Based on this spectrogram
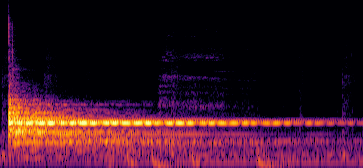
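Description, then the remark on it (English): A golf ball strikes the metal border fence at Eagle Pass with a single sharp clang, leaving a bright, bell-like ring that hums on steadily and fades only slowly over a few seconds. “That's what it sounds like when a golf ball hits the border fence.”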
